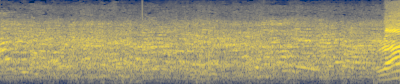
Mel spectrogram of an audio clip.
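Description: Crowd of schoolchildren chattering in a large hall, many voices overlapping at a steady level. Right at the end a nearby voice says "All right".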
